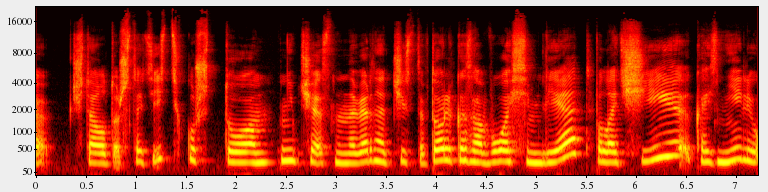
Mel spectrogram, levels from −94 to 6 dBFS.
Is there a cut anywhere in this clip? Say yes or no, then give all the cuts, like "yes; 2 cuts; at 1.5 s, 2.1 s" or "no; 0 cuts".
yes; 3 cuts; at 2.6 s, 3.5 s, 3.9 s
